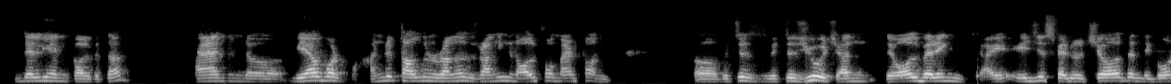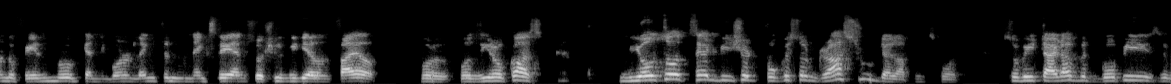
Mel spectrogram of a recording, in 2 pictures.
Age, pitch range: 50-69, 145-185 Hz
